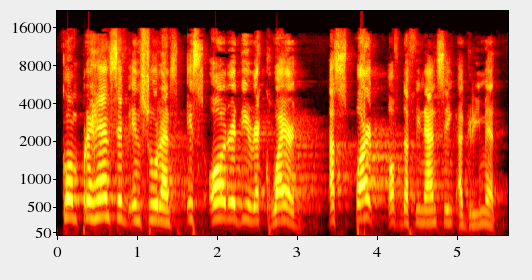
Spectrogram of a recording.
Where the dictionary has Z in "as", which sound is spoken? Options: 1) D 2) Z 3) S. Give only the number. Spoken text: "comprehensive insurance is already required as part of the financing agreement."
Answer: 3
